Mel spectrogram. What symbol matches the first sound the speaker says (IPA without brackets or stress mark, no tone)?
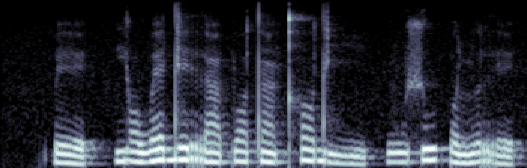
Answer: k͡p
